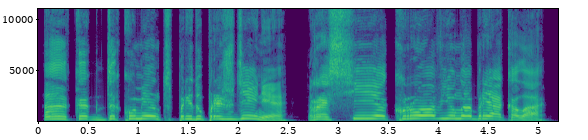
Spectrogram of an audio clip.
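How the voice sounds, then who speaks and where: A man's voice: very high-pitched, very animated, takes it slowly, fairly bright tone, no room sound, clean studio sound, voice pushed up, exaggerated voice. A man voicing a stubborn, ruined former trader with an insistent manner, in an audiobook.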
